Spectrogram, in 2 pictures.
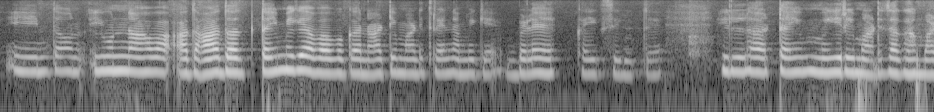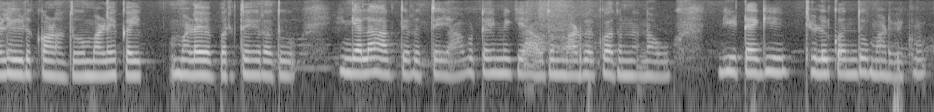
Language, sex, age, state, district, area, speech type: Kannada, female, 18-30, Karnataka, Chitradurga, rural, spontaneous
